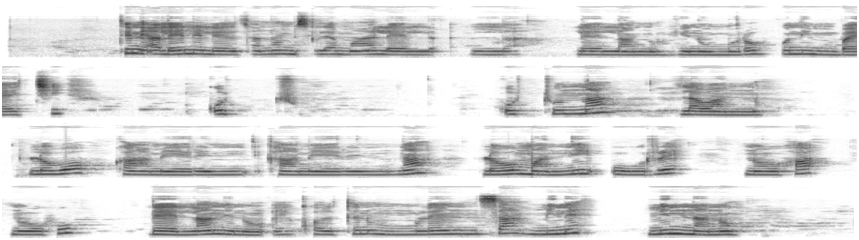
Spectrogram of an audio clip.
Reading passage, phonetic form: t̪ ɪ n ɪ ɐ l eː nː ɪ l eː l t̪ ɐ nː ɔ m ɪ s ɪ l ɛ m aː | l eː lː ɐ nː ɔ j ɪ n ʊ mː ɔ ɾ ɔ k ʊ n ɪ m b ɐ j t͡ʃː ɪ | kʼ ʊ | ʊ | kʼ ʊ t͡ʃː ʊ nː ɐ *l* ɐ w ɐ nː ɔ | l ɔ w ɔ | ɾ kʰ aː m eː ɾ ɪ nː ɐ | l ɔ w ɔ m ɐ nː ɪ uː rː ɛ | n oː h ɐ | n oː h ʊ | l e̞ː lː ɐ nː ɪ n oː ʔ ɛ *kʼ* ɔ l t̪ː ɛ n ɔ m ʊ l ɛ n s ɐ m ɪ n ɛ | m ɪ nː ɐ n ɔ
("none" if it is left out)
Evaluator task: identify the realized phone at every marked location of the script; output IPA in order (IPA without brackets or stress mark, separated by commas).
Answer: l, kʼ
